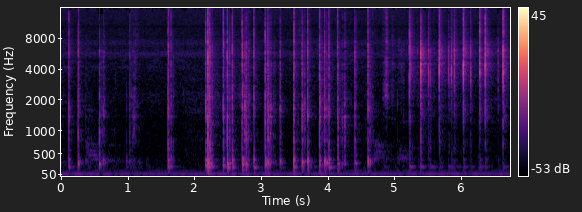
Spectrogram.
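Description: A large, clear, hollow and empty plastic deli container, held on its side, is tapped with the fingertips. It gives a quick, irregular run of short, hollow plastic taps and clicks that die away almost at once, with a low-mid body and some brighter clicks. A few soft, scattered taps come first, then denser bursts follow.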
